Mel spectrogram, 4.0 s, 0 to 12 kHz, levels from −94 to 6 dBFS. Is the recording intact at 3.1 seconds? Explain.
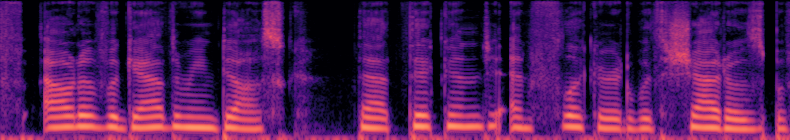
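Yes, the speech at 3.1 seconds plays through intact, with no dropout, click, distortion or other fault at that point.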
